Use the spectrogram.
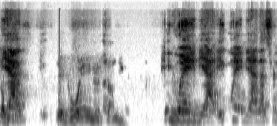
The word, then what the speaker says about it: Egwene: Egwene, yeah, that's her name. That's why I can't pronounce it, because it's definitely different.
